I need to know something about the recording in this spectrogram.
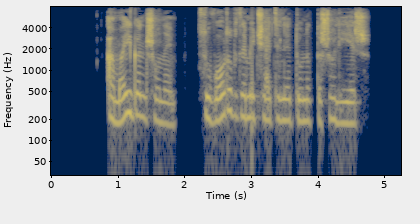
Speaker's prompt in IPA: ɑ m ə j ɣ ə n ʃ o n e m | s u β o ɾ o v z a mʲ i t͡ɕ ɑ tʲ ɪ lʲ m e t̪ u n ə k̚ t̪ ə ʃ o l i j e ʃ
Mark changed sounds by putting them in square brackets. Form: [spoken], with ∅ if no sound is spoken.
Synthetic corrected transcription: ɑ m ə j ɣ ə n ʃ o n e m | s u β o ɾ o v z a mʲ i t͡ɕ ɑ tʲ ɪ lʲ [n] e t̪ u n ə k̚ t̪ ə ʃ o l i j e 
